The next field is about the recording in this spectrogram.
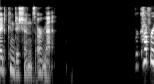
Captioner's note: pause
